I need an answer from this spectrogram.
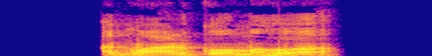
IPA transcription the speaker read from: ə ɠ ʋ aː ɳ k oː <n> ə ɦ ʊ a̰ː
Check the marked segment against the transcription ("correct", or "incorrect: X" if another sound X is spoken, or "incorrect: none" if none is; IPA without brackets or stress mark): incorrect: m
